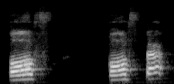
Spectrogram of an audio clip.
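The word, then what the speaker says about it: ق: আর কফ, কফটা ক ক মানে গলার মধ্যে একটা বাড়ি লাগবে, কফ কফ।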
